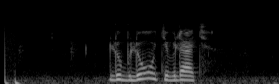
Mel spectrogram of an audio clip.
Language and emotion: Russian, neutral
